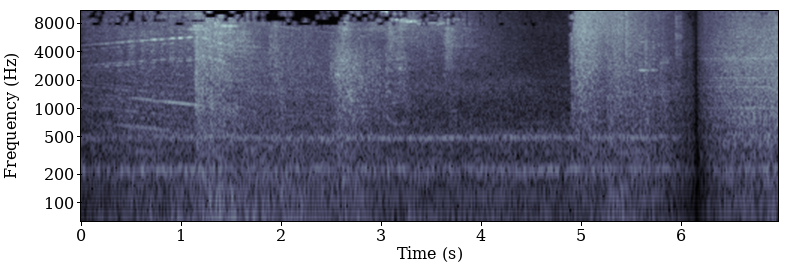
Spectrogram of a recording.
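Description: A vehicle engine rumbles as heavy tyres roll over rough ground.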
